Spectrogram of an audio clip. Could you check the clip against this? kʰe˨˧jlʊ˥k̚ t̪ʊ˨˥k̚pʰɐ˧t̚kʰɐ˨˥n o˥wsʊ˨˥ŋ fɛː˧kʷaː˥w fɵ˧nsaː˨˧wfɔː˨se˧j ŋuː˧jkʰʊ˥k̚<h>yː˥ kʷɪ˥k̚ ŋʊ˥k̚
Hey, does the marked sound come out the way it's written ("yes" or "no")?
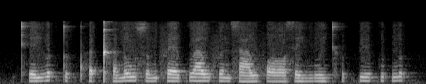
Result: no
